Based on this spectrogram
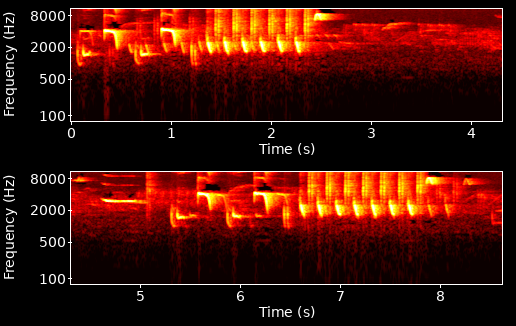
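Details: Long continuous master song of a sikatan londo flycatcher, meant for teaching caged birds. Two near-identical phrases: sharp downslurred chirps, then a fast series of about seven ringing notes that end in a brief whistle.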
